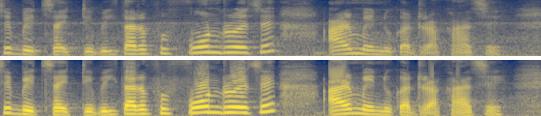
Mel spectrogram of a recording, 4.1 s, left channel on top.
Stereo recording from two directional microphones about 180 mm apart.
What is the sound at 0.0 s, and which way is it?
A woman's voice, 30° right (ahead or behind).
